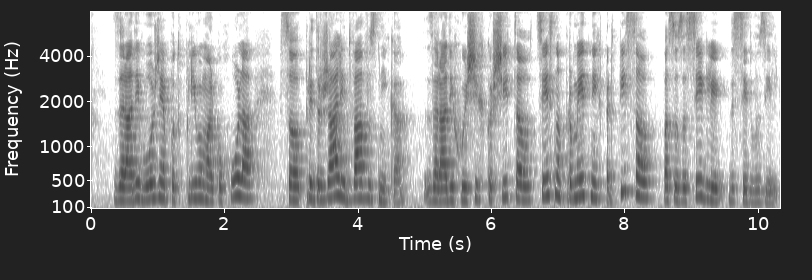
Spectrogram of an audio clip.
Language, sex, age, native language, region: Slovenian, female, 18-29, Slovenian, Drava region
